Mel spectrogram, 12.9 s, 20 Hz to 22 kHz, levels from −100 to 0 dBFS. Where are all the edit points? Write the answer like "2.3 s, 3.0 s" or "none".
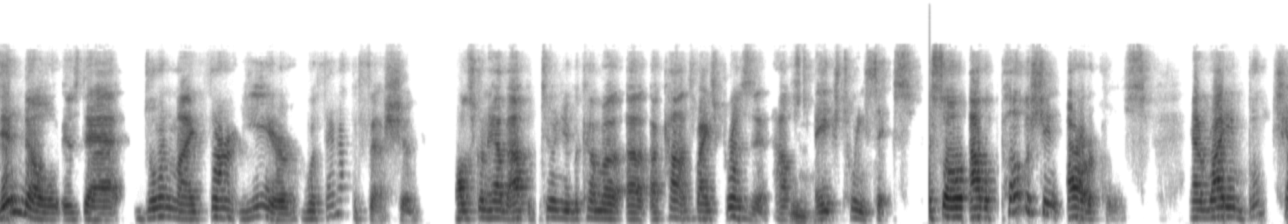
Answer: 9.4 s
